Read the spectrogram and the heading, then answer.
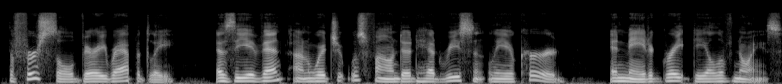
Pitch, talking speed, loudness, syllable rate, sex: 145 Hz, 175 wpm, -19 LUFS, 4.8 syllables/s, female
